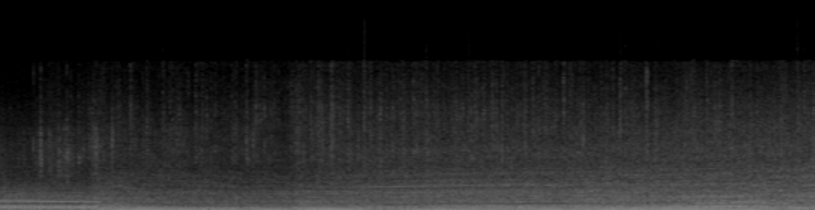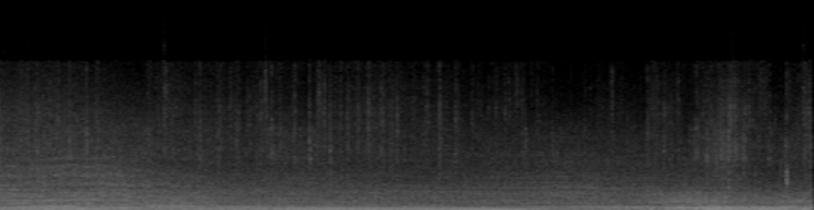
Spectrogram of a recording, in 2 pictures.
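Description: Race truck engines in an iRacing video game at the Eldora dirt track drone in a loud, continuous whine, their pitch rising and falling together as the trucks are driven hard through the laps.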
